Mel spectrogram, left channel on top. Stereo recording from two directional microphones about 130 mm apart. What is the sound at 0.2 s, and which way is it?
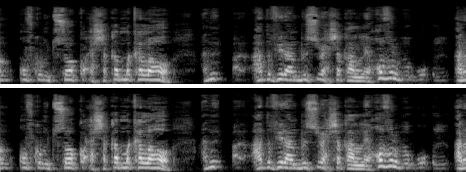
Speech, 15° left (ahead or behind).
